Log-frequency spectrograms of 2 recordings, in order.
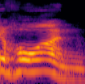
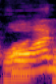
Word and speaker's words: Juan: Well, the the J is pronounced like an H. So, it would be Juan. Okay. Juan Juan Praelles.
